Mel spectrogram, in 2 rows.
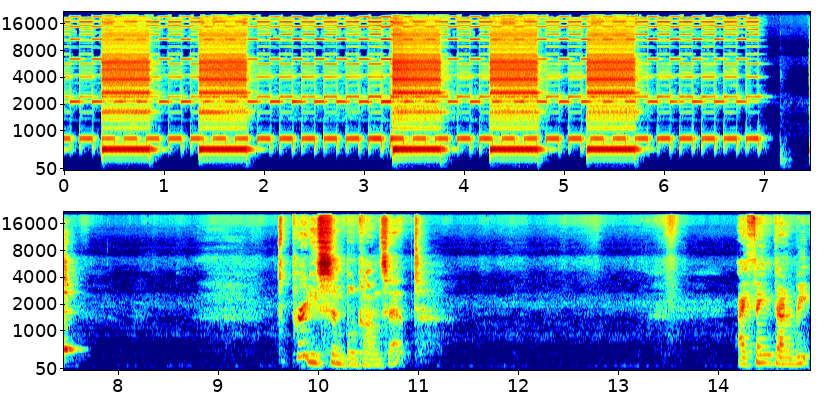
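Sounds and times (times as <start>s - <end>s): rapid high-pitched beeping: 0.0s - 7.0s
fire alarm low tone blasts: 0.0s - 7.7s.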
